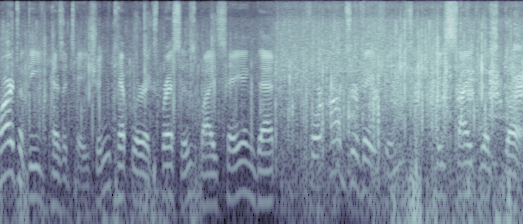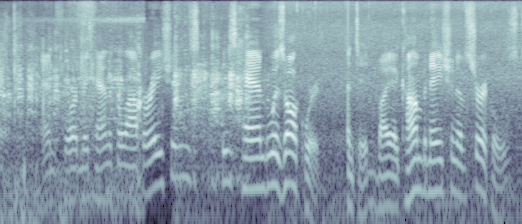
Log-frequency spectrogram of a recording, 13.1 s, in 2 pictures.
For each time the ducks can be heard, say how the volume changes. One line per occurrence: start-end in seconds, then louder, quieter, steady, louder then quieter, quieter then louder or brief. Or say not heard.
4.3-9.9 louder.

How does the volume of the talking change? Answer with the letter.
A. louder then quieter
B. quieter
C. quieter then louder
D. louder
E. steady
D.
